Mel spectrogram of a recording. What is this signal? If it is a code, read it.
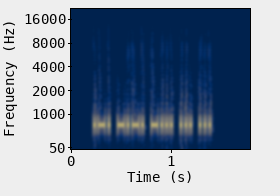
Morse code, heard as a keyed tone, about 48 wpm, 700 Hz. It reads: RCBSS
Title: Code Groups - 5 Letters - 50wpm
